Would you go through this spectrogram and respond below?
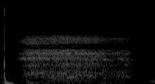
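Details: An adult woman snoring at night around 3 a.m., keeping her husband awake: one long, harsh, rasping snore on the in-breath lasting over a second; loud snoring.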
